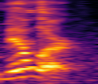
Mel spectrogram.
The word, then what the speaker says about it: Mueller: yeah Fran Annette Dorn we live in Miller and now we know how to pronounce it we're sitting on the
